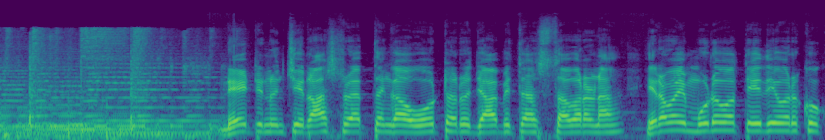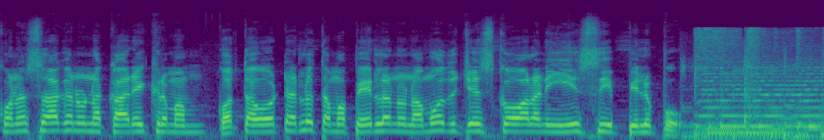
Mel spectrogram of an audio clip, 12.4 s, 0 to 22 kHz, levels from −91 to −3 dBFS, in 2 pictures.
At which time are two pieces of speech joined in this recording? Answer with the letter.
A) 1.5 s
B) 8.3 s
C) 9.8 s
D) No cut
D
